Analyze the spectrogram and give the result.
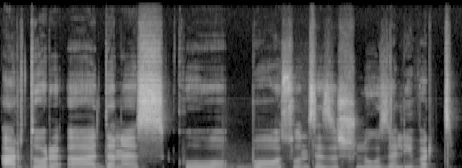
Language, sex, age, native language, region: Slovenian, female, 18-29, Slovenian, Primorsko-notranjska region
